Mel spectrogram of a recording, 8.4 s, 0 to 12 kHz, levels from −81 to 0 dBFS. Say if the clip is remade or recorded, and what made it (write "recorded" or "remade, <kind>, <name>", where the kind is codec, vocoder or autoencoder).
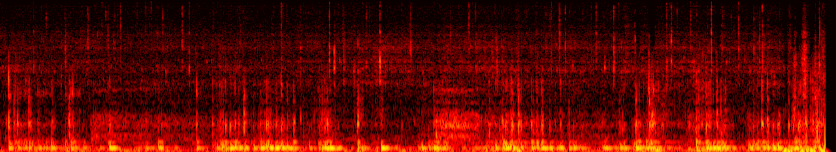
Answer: recorded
